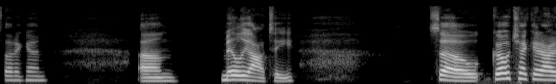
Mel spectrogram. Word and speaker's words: Milioti: How the hell do you pronounce that again? Milioti.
